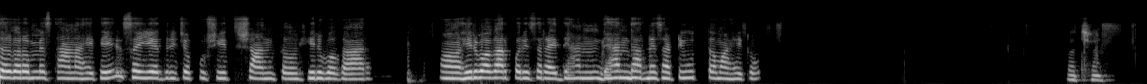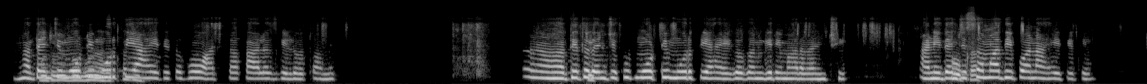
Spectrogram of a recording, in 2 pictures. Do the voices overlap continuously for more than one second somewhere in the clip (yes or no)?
yes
